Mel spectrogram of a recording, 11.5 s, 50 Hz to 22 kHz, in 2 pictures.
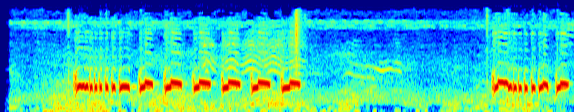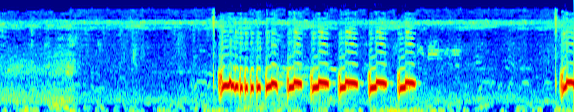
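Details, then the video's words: Local zebra dove singing in the big-voiced, clear 'kung' style: three phrases, each a quavering low coo followed by a quick run of five or six short, bouncy, rising notes, with low rumbling background noise between phrases. "Mp3 Perkutut Lokal Suara Kung"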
